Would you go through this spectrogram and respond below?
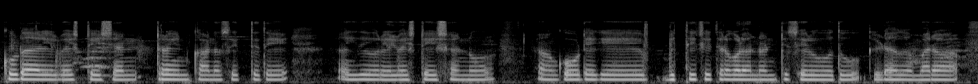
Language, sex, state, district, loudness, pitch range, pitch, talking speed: Kannada, female, Karnataka, Raichur, -25 LUFS, 220-225 Hz, 220 Hz, 110 wpm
